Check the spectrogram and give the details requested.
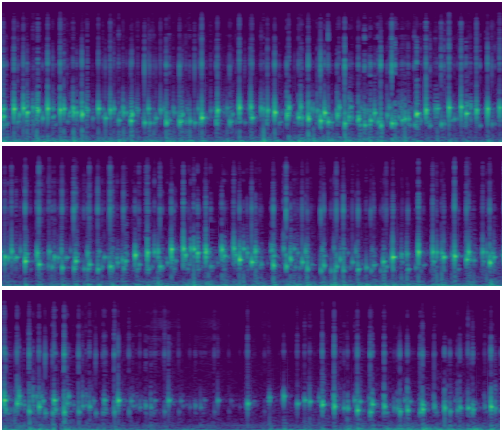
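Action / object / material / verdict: tap / wooden spoon bowl / wood / none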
